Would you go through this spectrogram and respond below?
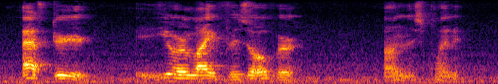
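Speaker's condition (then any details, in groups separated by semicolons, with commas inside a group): Cerebral palsy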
